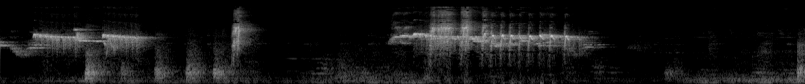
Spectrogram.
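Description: A grey-cheeked bulbul gives bright, chattering bursts of high warbled notes with short pauses between phrases.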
